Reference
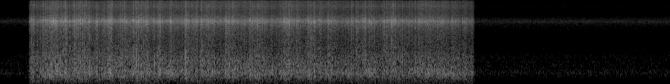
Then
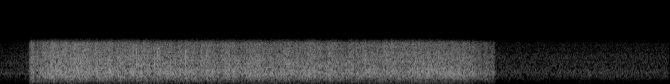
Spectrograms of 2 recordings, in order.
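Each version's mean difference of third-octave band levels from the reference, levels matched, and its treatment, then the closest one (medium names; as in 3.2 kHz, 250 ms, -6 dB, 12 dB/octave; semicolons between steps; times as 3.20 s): 17.5 dB: steep low-pass 2.7 kHz 96 dB/octave; bass shelf 87 Hz -8.5 dB; in parallel at 0 dB: gain riding 2 s; on the sum: loudspeakers at several distances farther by 28 m -9 dB, 72 m -3 dB; trim +1 dB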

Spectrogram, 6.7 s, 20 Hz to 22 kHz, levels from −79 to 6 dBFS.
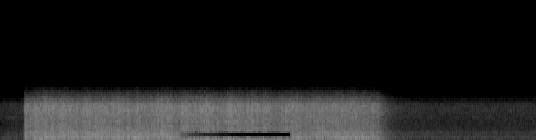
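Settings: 13.5 dB: steep low-pass 5.6 kHz 72 dB/octave; spectral selection erased 2.22–3.63 s, 510–1500 Hz; peak limiter -24 dBFS, peak gain reduction 8.5 dB; two-slope reverb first 0.59 s, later 1.9 s, from -18 dB, DRR -0.5 dB; trim +3.5 dB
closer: second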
